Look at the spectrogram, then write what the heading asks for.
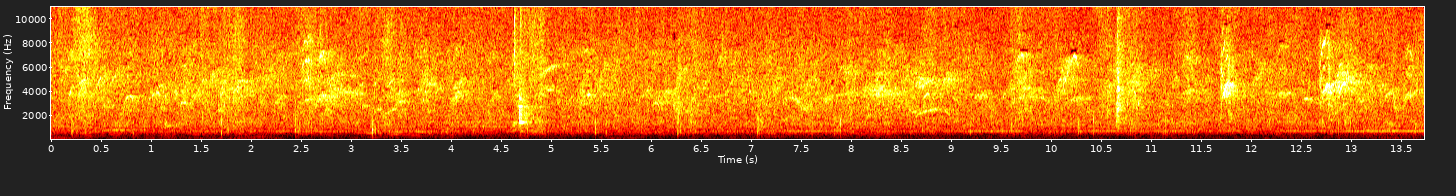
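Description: Near silence: faint outdoor ambience with scattered short bird chirps and a few light clicks.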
